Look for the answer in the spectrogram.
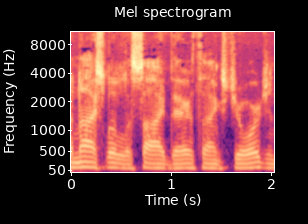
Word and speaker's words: Jorge: His name is George, like mine, except it's spelled J-O-R-G-E, but it's pronounced George in English. And his last name, and I'm not sure I can pronounce this correctly, it's C-O-M-A-S, and so maybe that's Comas.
